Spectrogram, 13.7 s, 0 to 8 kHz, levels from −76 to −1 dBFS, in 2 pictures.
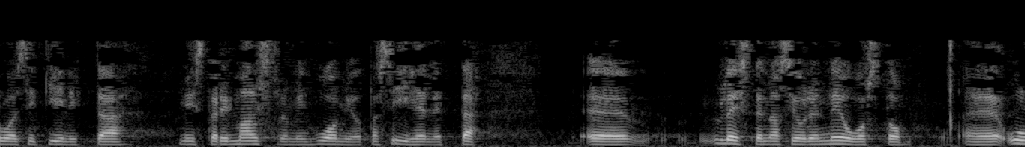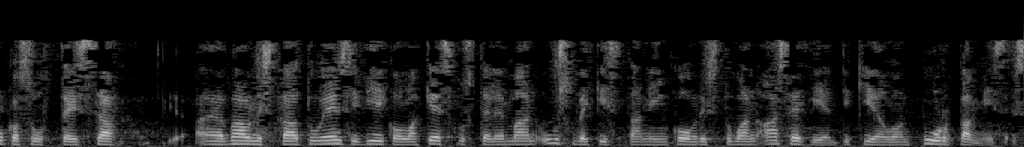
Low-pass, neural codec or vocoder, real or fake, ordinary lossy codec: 7.2 kHz; codec, 16 kHz, 16 kbps, FunCodec, trained on LibriTTS, 50 frames a second; fake; MP3, 24 kbps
